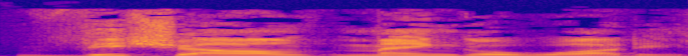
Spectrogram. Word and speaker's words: Vishal Mangalwadi: Vishal Mangalwadi. His first name is spelled V as in Victor, V-I-S-H-A-L, and his last name is spelled M-A-N-G-A-L-W-A-D-I, Mangalwadi.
